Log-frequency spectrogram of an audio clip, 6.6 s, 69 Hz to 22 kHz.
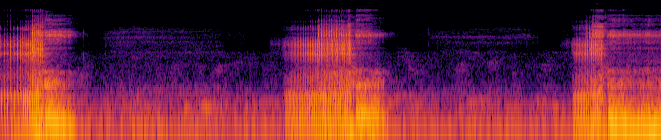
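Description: Three loud, rough, rattling snores come on each breath in, about 20 a minute, with quiet pauses between them. This is snoring during sleep.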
